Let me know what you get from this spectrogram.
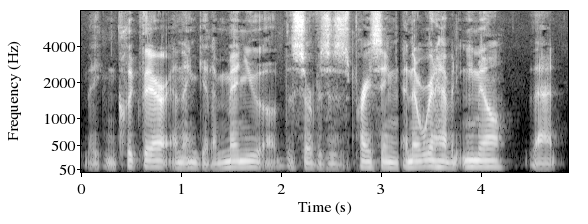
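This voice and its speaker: A man narrating a step-by-step software tutorial as its host, explaining each part in an instructional way. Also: deep voice, fairly even intonation, a little fast, gravelly.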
